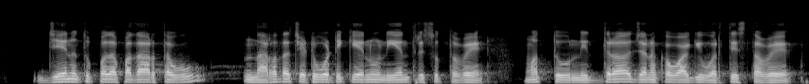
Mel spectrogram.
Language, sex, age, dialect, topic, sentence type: Kannada, male, 36-40, Mysore Kannada, agriculture, statement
